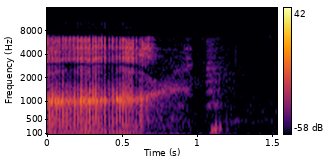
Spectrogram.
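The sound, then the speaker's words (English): A person imitates a snore with one loud, rasping inhale lasting about half a second, followed by a short, faint snort and then quiet. “For you snoring?”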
